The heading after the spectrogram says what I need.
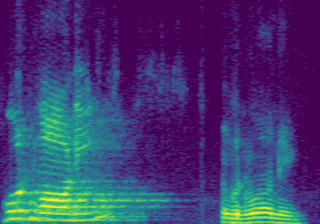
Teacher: generally जब हम लोग मतलब कि अननोन पर्सन को देखते हैं तो राइजिंग रहता है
